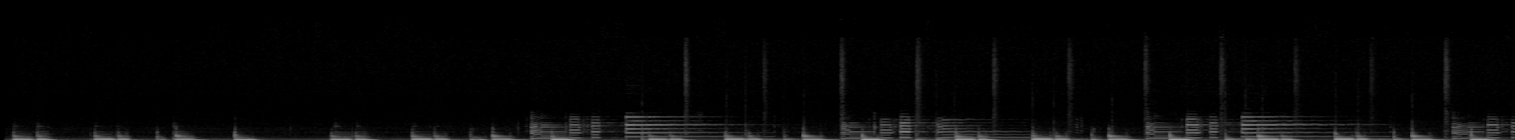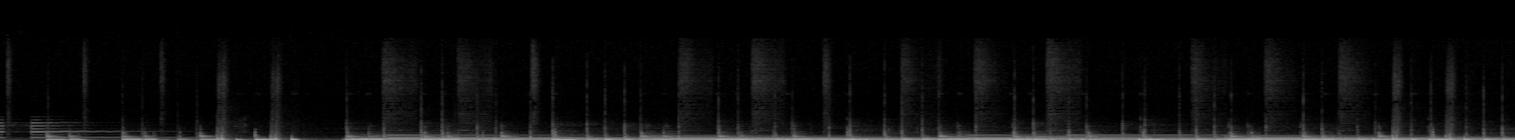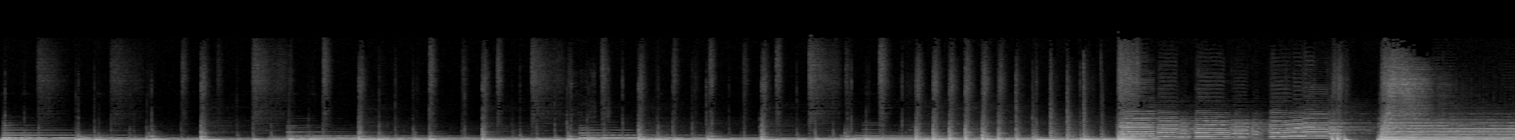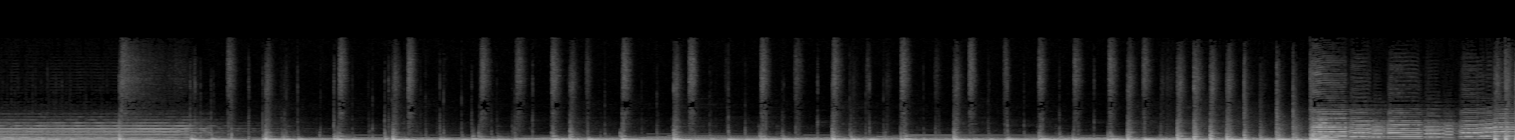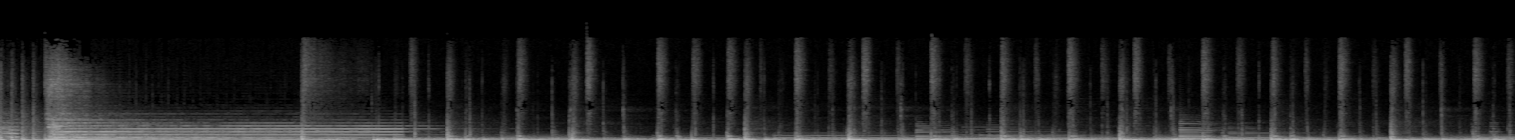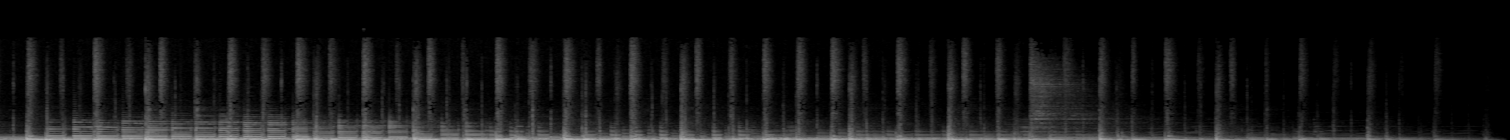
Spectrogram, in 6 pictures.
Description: Afro、Funk、Jazz、Calypso、Mentなど様々な音楽を消化したオリジナリティ溢れる傑作。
